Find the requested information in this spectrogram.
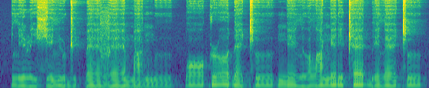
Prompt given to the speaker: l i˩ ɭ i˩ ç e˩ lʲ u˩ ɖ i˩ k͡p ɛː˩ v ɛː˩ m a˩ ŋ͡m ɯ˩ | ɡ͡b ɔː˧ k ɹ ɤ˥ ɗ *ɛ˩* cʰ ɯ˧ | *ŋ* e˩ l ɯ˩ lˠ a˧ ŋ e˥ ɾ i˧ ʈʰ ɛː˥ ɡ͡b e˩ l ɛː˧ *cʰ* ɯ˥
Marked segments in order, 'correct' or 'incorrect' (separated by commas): correct, correct, correct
